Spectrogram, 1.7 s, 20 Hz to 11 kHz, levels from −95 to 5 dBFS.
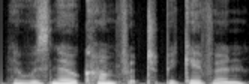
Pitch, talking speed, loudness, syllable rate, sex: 195 Hz, 255 wpm, -16 LUFS, 6.1 syllables/s, female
